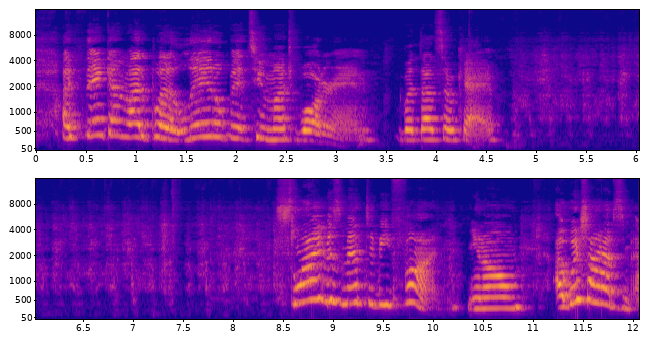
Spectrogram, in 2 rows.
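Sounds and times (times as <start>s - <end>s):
slime sloshing in glass bowl: 4.2s - 10.4s.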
